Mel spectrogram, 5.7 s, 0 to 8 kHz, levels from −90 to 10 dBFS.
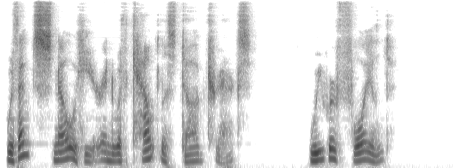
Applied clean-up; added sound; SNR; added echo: neural mask model DeepFilterNet 3.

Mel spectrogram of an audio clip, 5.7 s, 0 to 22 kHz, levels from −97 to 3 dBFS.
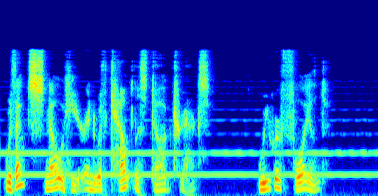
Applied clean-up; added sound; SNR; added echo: none; Wind instrument, woodwind instrument; 15 dB; none.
